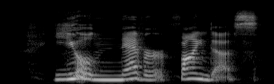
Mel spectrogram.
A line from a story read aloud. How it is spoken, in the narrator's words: Mark snarls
